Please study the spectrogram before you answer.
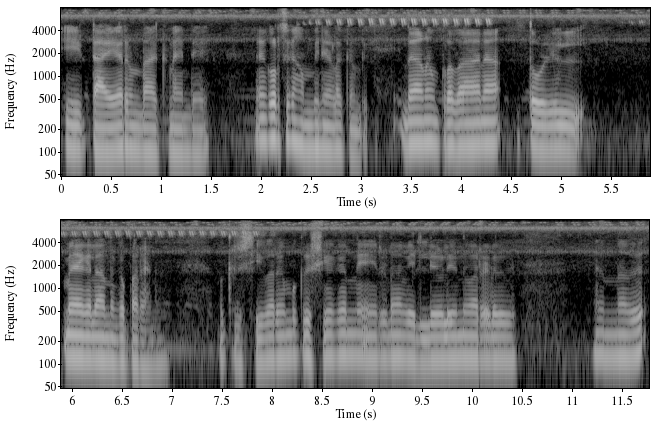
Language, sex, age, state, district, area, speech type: Malayalam, male, 30-45, Kerala, Palakkad, rural, spontaneous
